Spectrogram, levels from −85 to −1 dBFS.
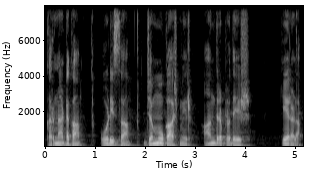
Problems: none marked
